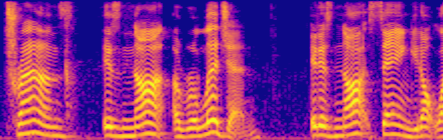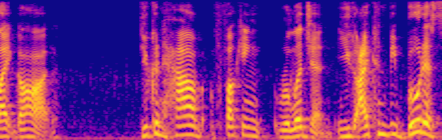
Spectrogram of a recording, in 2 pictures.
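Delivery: real heated rant, slow and loud. Real, not acted. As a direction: hammer it home, fed up. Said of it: "I'm heated".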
